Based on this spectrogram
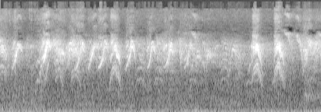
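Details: A bird eating and chirping: a dense, rapid chatter of high twittering notes runs almost without a break, with two louder sharp chirps near the end.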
